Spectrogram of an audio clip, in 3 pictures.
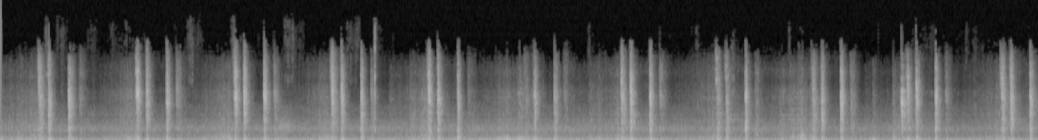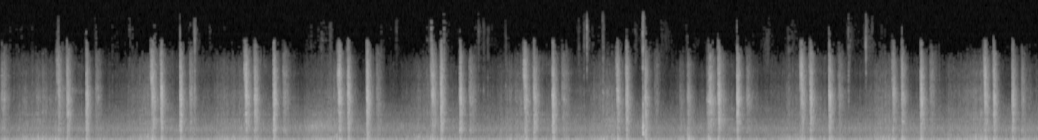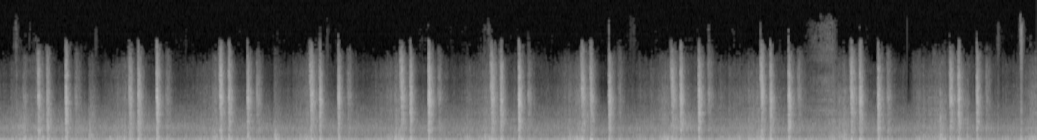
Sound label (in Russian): zvuk stuka koles poezda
